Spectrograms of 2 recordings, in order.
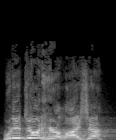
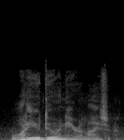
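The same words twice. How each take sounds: First: Loud, high-pitched angry demand; angry God. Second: Soft, low, tender question; gentle God. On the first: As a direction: bellow it like an outraged God. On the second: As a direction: ask gently, dropping away on the name. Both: Acted. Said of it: "What do you think his voice sounded like?".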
